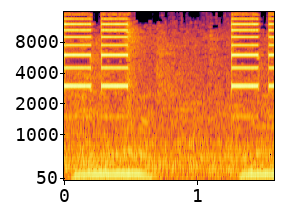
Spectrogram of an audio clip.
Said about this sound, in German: Hey, du hast Post. Muss dein Handy sein. Klingt nach einer SMS.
